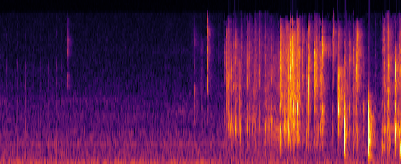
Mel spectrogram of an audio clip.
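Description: Crinkling and rustling of Doorables mystery-box toy packaging being handled and opened, starting about two seconds in after a near-silent stretch.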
